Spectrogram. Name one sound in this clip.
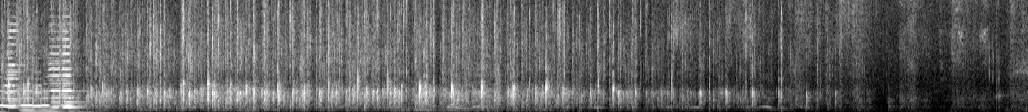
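An audience claps and applauds, slowly dying away.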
